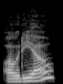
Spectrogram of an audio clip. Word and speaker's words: Odio: a contributor as well it's called AIO and it's spelled Odio we publish it in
